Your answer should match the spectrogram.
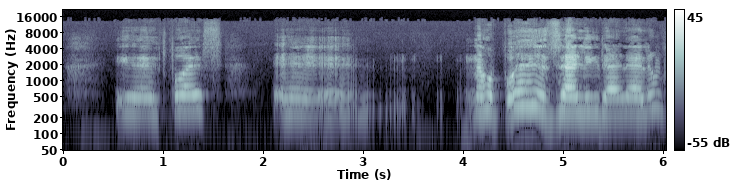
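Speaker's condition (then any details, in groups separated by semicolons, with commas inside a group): Cerebral palsy; acquired language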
